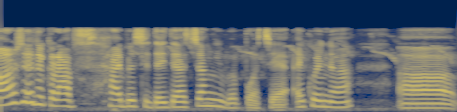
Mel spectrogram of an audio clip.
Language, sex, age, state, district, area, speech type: Manipuri, female, 60+, Manipur, Imphal East, rural, spontaneous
